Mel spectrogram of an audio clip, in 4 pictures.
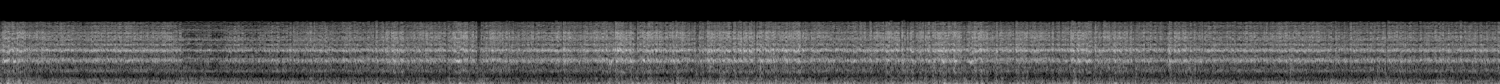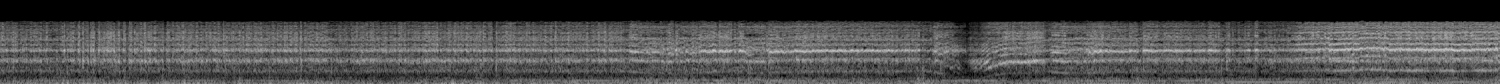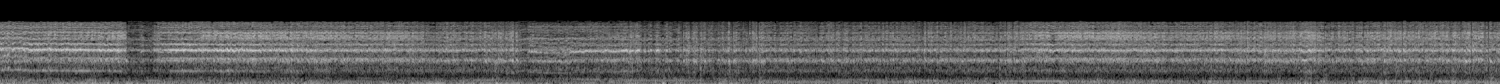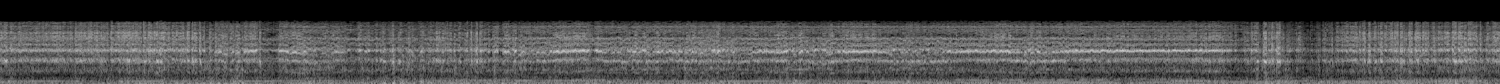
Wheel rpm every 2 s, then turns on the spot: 160, 160, 160, 160, 160, 160, 160, 160, 160, 160, 160, 150, 120, 160, 160, 160, 160, 160, 160, 160, 160, 160, 160, 160, 160, 160, 160, 160, 160, 160.
none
